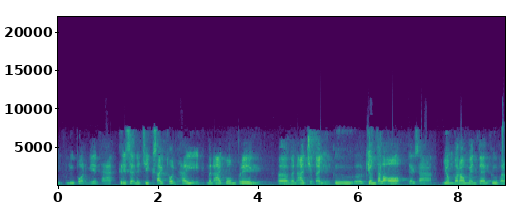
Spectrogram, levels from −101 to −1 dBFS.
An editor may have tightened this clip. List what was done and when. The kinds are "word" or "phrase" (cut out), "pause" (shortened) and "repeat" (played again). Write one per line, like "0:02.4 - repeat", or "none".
0:01.1 - pause
0:02.9 - pause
